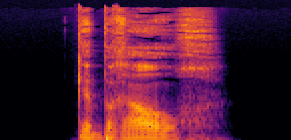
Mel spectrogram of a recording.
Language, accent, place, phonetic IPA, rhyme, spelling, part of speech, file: German, Germany, Berlin, [ɡəˈbʁaʊ̯x], -aʊ̯x, gebrauch, verb, De-gebrauch.ogg
- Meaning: 1. singular imperative of gebrauchen 2. first-person singular present of gebrauchen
